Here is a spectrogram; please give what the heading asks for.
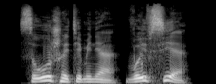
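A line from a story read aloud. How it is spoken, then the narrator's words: Barked. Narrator (Russian): снова гаркнул Ричард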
